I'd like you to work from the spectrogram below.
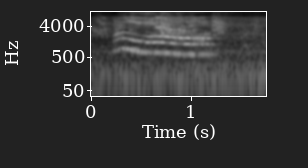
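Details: A pet yellow-naped amazon, singing parts of songs such as Twinkle Twinkle Little Star and You Are My Sunshine, sings one drawn-out, voice-like note that slides gently downward for about a second, rich in overtones, over faint room noise.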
